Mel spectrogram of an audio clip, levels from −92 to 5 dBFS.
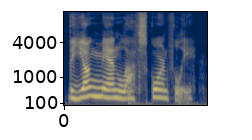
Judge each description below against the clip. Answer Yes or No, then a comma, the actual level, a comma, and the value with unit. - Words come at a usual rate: Yes, average, 155 wpm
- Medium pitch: No, high, 240 Hz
